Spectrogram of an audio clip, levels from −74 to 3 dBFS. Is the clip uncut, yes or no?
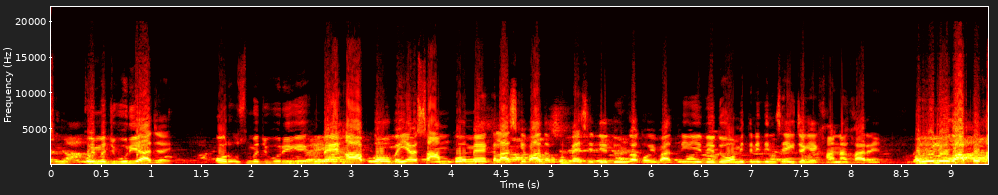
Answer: yes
